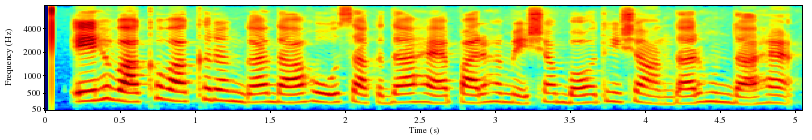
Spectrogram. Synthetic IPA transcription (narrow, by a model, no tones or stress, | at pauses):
ɪɦʋəkʰʋəkʰɾəŋɡãːd̪aːɦoːsəkd̪aːɦɛːpəɾɦəmeːʃaːbɔːt̪ɦiːʃaːnd̪aːɾɦʊnd̪aːɦɛː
